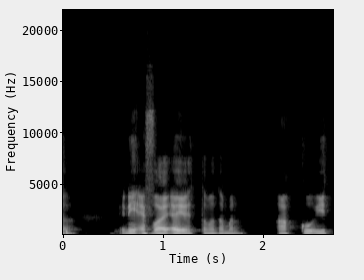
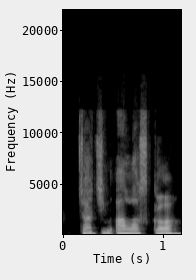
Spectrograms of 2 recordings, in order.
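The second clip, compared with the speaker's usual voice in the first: very high rise-fall narrator voice on "cacing Alaska"; 10 semitones higher than usual. Copying the narrator of a video about giant Alaska worms: imitating a video narrator. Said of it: "aku bener-bener tiru tuh".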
